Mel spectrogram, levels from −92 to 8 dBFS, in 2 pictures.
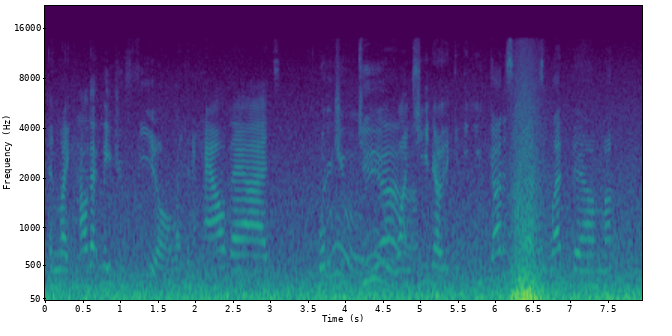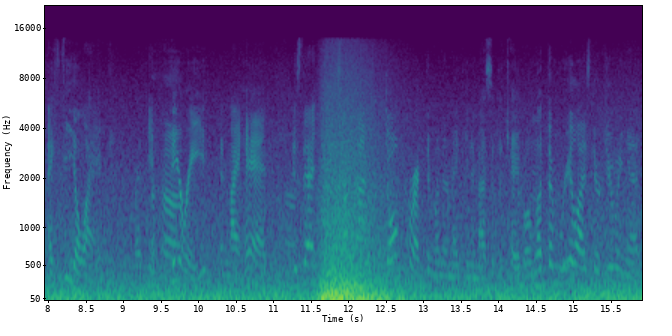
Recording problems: wind noise on the microphone; heavy; as loud as the speech
low rumble; faint; throughout; 20 dB below the speech

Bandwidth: 14 kHz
